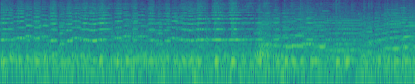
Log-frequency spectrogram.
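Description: A small band of several violins with guitars playing a tune: the violins carry the melody together over a steady strummed guitar rhythm.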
